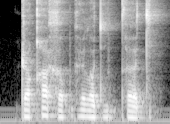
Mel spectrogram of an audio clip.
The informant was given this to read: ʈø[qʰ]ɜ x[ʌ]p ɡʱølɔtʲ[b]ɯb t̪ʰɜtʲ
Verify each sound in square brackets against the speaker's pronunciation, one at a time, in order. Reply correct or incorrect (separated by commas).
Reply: correct, correct, correct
